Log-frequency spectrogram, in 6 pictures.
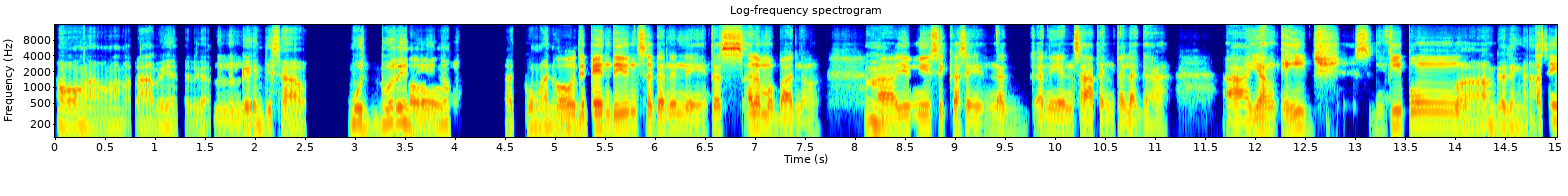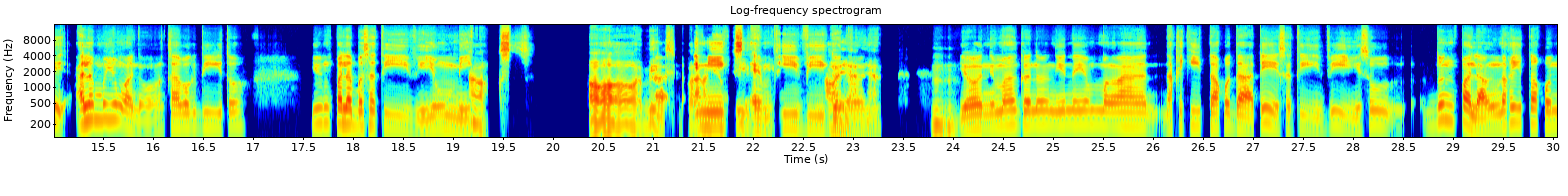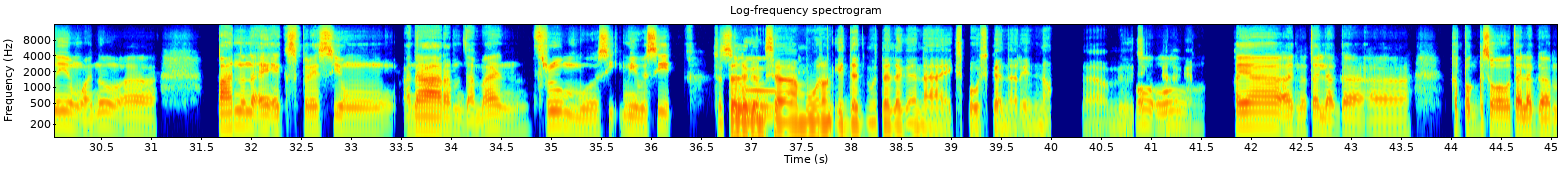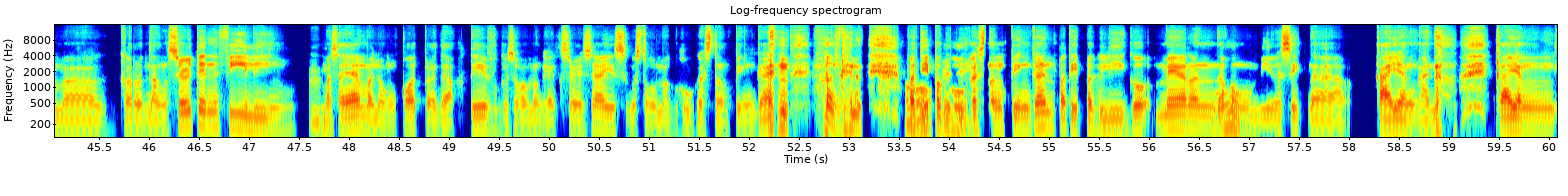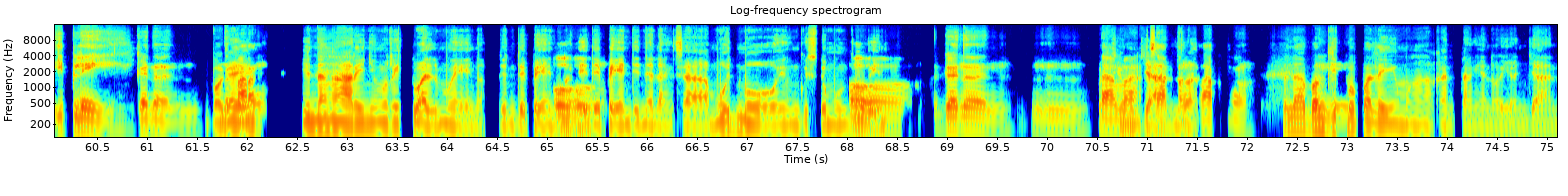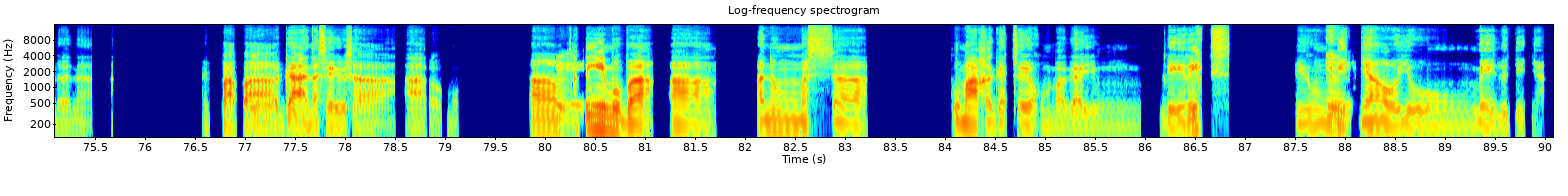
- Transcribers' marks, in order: other background noise; laugh
- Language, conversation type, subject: Filipino, podcast, Paano mo ginagamit ang musika para gumaan ang pakiramdam mo?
